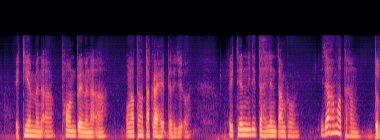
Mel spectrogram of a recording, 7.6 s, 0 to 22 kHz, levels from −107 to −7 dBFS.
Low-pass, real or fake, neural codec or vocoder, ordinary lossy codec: none; fake; codec, 16 kHz, 0.5 kbps, X-Codec, HuBERT features, trained on LibriSpeech; none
